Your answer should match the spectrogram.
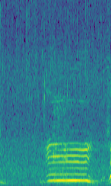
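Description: Steady rain falling on wet ground. About a second in, a loud held pitched tone sounds for nearly a second and dips slightly in pitch as it stops.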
